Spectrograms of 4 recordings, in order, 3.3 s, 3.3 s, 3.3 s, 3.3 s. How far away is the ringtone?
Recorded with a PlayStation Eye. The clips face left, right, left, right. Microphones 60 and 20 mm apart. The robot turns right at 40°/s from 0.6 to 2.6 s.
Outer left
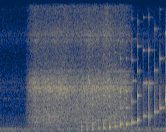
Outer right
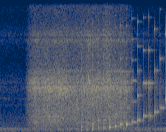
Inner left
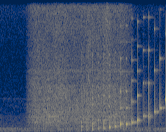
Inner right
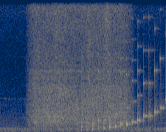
About 2.5 m.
